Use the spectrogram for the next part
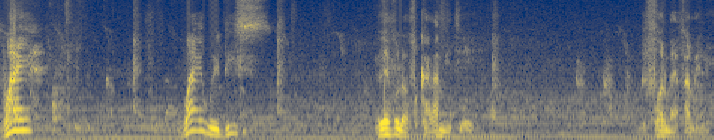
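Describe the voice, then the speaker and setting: Proud Nigerian king, highly animated. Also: takes it slowly, pauses often, noisy background. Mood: shocked, anguished. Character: proud, ruthless African village king, vengeful, later anguished. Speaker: film actor. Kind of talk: melodramatic film acting. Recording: background music under dialogue.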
